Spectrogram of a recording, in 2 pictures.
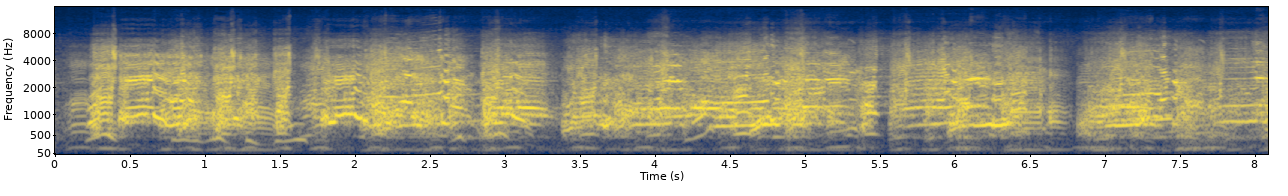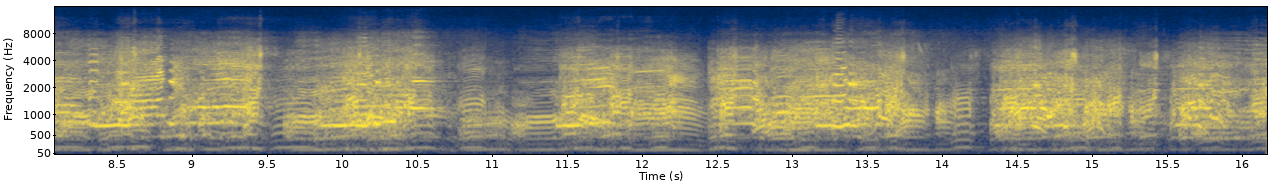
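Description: A flock of domestic geese honking loudly, many calls overlapping almost without pause, as they are herded along, with a few brief lulls.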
